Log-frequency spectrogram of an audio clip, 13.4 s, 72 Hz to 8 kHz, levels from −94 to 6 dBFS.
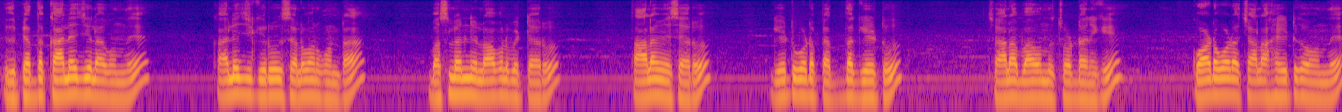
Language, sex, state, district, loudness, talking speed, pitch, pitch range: Telugu, male, Andhra Pradesh, Guntur, -19 LUFS, 125 wpm, 130 Hz, 100-140 Hz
